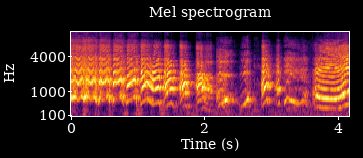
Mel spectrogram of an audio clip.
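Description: A woman laughing loudly in high-pitched peals, one long run at the start and then choppier bursts of giggling.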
